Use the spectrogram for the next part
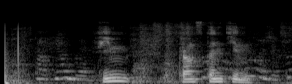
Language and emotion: Russian, neutral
